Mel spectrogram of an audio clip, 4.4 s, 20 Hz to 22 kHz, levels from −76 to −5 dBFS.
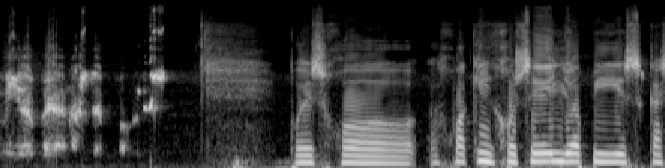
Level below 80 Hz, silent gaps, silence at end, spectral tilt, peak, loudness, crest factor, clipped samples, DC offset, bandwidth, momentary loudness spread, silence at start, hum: -40 dBFS; none; 0 s; -4.5 dB/octave; -12 dBFS; -21 LUFS; 10 dB; under 0.1%; under 0.1%; 19 kHz; 14 LU; 0 s; none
